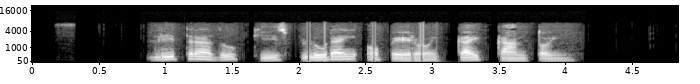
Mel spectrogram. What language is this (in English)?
Esperanto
